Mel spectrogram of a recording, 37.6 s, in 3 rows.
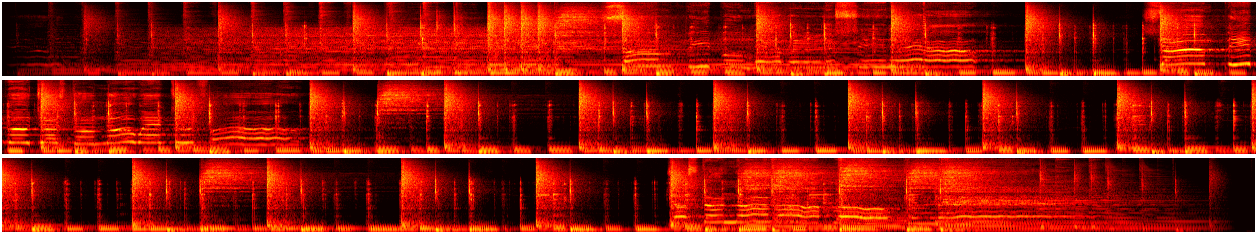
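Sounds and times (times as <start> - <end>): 
funky bass: 0.0 - 37.4.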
